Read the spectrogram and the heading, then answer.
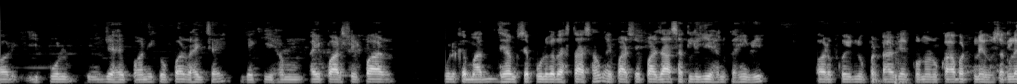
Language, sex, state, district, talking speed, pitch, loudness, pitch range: Maithili, male, Bihar, Samastipur, 255 wpm, 120 Hz, -20 LUFS, 115-120 Hz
